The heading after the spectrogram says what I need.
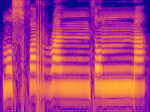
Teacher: ثاء حروف الاخفاء میں سے ہے تو ہم یہ حکم کو غنہ کے ساتھ ادا کریں گے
